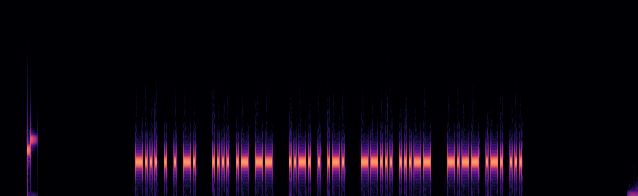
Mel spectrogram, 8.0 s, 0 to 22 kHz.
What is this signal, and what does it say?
Morse code, heard as a keyed tone, about 40 wpm, 700 Hz. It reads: BEEN HAM FER 73 YRS
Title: Practice QSO - Exchange 3 - More Info - 40wpm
